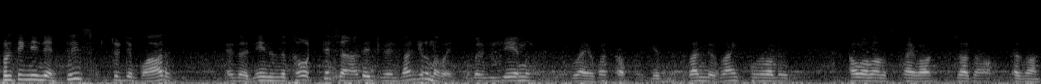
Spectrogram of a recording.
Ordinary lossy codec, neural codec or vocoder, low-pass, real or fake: none; codec, 24 kHz, 0.9 kbps, WavTokenizer, medium speech release version 1; 5.4 kHz; fake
